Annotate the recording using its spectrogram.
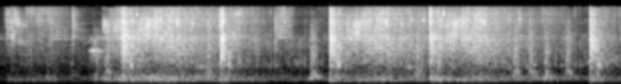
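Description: A roaring magical blast whooshes loudly.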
